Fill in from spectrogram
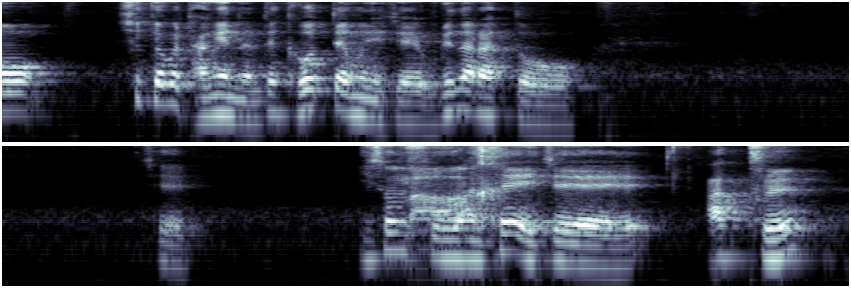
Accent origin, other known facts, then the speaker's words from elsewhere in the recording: South Korea; 저도 아무래도 한국 사람이다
